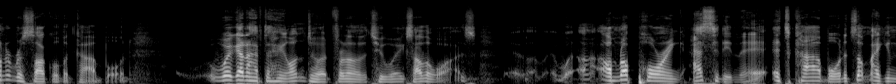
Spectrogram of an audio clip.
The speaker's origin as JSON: {"language": "English", "country": "Australia", "also_born_or_lived": "New South Wales", "said": "We're Aussie blokes"}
